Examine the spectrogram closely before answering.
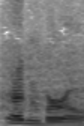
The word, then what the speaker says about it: Edinburgh: way to Megan's house hurray hurray it is pronounced Edinburgh ha I knew it thank you Bay City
